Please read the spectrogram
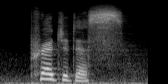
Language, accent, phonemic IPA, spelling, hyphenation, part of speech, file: English, US, /ˈpɹɛd͡ʒədɪs/, prejudice, prej‧u‧dice, noun / verb / adjective, En-us-prejudice.ogg
- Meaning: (noun) 1. An adverse judgment or opinion formed beforehand or without knowledge of the facts 2. A preconception, any preconceived opinion or feeling, whether positive or negative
